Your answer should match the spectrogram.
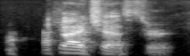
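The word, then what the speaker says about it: Chichester: Chai Chester from the Bronx and he's like Chai Chester well that one I know specifically because I asked him how he pronounced his name and he told me Chai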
